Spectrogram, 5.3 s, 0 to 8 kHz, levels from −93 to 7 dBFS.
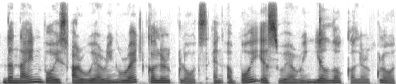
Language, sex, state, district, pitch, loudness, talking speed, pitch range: English, female, Arunachal Pradesh, Lower Dibang Valley, 170 Hz, -20 LUFS, 180 wpm, 160-185 Hz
